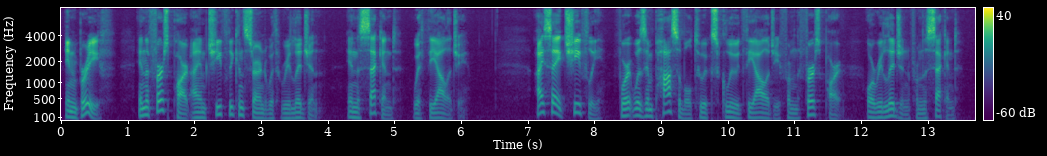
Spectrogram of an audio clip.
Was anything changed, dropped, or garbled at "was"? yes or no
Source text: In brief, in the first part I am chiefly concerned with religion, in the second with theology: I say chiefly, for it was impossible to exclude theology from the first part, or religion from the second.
no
